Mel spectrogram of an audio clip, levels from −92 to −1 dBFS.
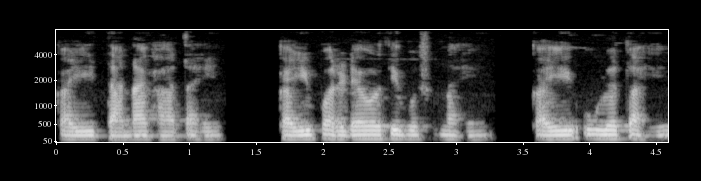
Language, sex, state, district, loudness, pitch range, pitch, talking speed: Marathi, male, Maharashtra, Nagpur, -18 LUFS, 105-115 Hz, 110 Hz, 155 wpm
